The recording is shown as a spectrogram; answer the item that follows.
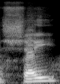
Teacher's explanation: شین پر زبر ہے اور یا ساکن ہے، یا ساکن سے پہلے زبر آ جائے تو یا لین ہوتا ہے، تو اس کو بغیر کھینچے پڑھنا ہوتا ہے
